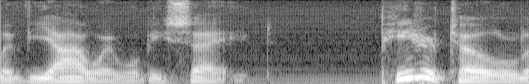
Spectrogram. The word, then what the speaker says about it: Yahweh: this name is important about the correct pronunciation I believe that Yahweh is correct I say Yahweh in the United States I'm not really worried about this the correct pronunciation I think I've got it right I'm pretty sure I've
